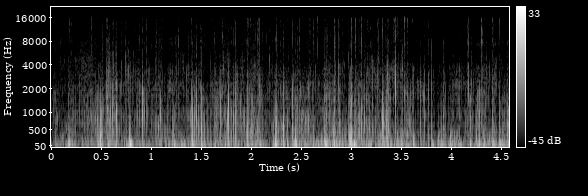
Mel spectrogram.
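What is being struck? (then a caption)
Microphone grille wrapped in plastic film. Long nails and fingertips scratch the crinkly plastic film wrapped around the grille of a large microphone. The result is a dense, continuous crackle of quick, dry crinkles, with soft low thumps under the scratching and little high brightness.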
